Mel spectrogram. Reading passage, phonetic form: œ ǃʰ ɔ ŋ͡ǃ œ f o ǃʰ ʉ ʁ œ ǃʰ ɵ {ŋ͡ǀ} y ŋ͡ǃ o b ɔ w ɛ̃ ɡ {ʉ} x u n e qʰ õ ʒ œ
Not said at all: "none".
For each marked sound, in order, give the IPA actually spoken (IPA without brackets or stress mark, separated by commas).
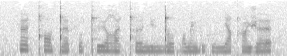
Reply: n, u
